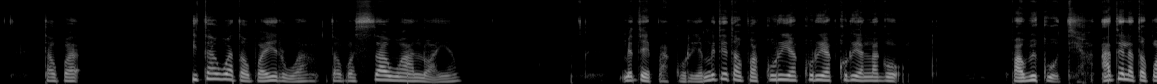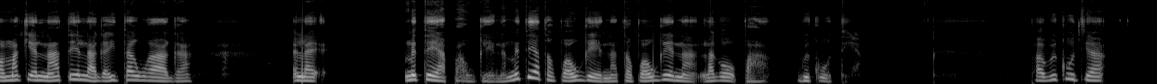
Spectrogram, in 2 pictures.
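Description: From 0.57 s to 21.6 s, a click or pop recurs in the speech at a steady 1.75 s interval. About fifteen occur in all. The regularity points to clock drift buffer slips as the likely cause. Two devices seem to run on separate clocks that differ by several hundred parts per million. The buffer between them drifts until a short block of samples, about 70 at a time, is dropped or repeated. Each slip is heard as a click.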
